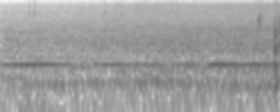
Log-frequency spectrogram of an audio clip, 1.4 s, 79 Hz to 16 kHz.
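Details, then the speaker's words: Holden Barina (Cruze) 1.6 petrol with code 89 and spanner warning, under the bonnet: loud steady fan roar with a constant whine that never cycles off; cooling fan running constantly due to electric thermostat fault. "That fan is noisy, it's going on all the time, so I hope you guys can hear me."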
